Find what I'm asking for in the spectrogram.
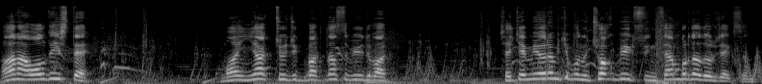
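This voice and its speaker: A young man giving frantic let's-play commentary, yelling and swearing at creatures. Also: sits high, moderate pace, pauses often. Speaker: gaming YouTuber. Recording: game music underneath.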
